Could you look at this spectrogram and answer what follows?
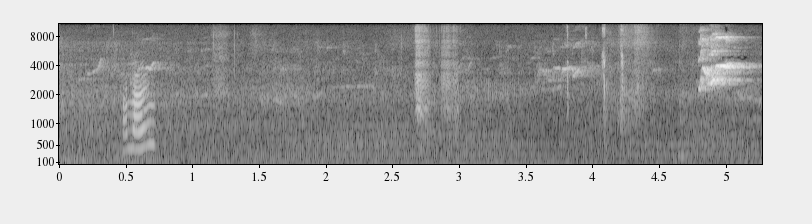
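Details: Sulphur-crested cockatoos, possibly at a backyard bird-feeding spot in Canberra, Australia, give scattered harsh, raspy squawks, with a loud grating screech near the end over a low steady hum.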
